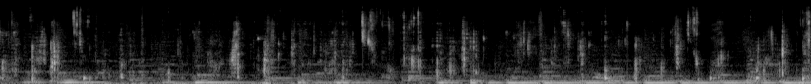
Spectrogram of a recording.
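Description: Close-miked chewing with many short wet mouth clicks from a person eating roasted pork belly, over background music with a steady low bass line.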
